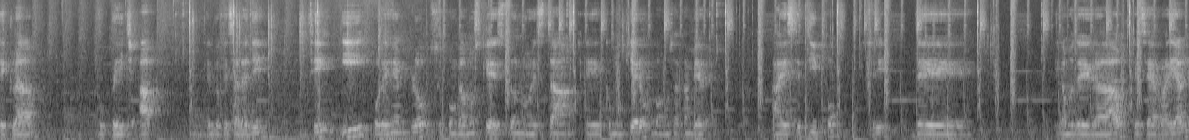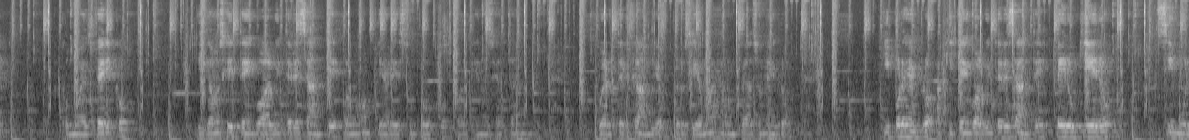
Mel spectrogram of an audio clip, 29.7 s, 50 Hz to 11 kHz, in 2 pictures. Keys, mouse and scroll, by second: 2.5 click, 3.4 click, 4.2 click, 4.4-4.8 scroll, 5.2 scroll, 7.3 click, 9.2 click, 11.1 click, 13.2 click, 14.9 click, 16.0 click, 17.0 click, 17.6-18.2 scroll, 20.2 click, 21.1 click, 21.8 click, 23.1 click, 24.6 click, 25.3 click, 25.6-27.0 scroll, 27.3 click, 27.9 click, 28.5 scroll down 6, 29.1 click, 29.3 click, 29.6 ctrl+z.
